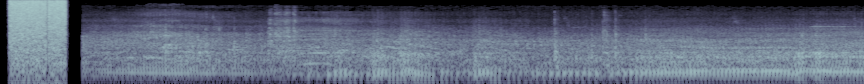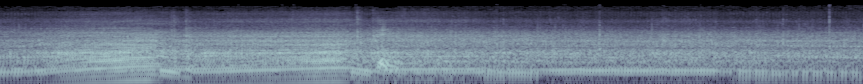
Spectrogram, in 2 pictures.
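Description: A scooter engine idles and hums steadily.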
